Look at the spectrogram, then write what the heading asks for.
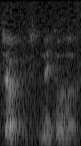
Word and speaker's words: Jokic: Jokic. Nikola Jokic, right? It's Jokic. It's Jokic? Yes. Oh, it's because we call him Joker. It's because we call him the Joker. That's why I do that. Yeah. Jokic, my bad.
